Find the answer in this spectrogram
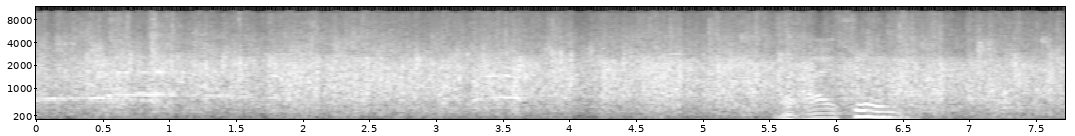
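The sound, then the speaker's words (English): Audience applause, a thick, sustained roar of clapping across the whole clip, with a voice speaking briefly over it near the end. “I assume those of you who are not applauding are on Wall Street.”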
